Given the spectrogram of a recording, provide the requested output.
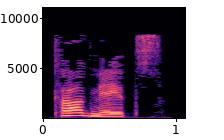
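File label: "cognates", British English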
